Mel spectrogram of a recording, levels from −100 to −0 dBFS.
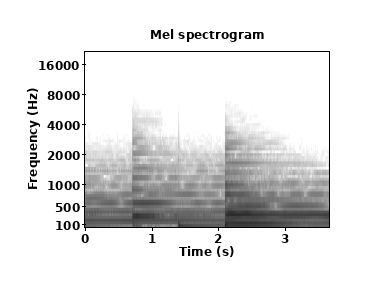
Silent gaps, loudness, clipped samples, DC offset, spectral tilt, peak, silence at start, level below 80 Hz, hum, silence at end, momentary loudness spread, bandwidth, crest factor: none; -26 LUFS; under 0.1%; under 0.1%; -13.5 dB/octave; -10 dBFS; 0 s; -34 dBFS; none; 0 s; 14 LU; 3.1 kHz; 16 dB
